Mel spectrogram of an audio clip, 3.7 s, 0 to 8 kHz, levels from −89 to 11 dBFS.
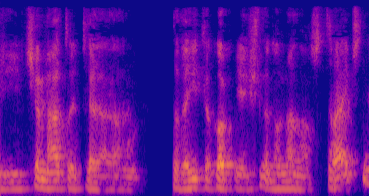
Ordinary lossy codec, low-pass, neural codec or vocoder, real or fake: MP3, 48 kbps; 7.2 kHz; codec, 24 kHz, 3 kbps, HILCodec; fake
